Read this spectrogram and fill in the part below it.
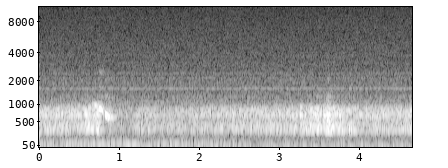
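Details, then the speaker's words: Kenwood TS-520 HF transceiver after power cord replacement, receive check in CW mode: narrow band of hiss around a few hundred hertz with faint drifting tones, noticeably narrower; CW filter working. "Sounds like the CW filter works. Mostly because See how much more wider that is? If you go to CW, you can really tell it narrows it down."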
